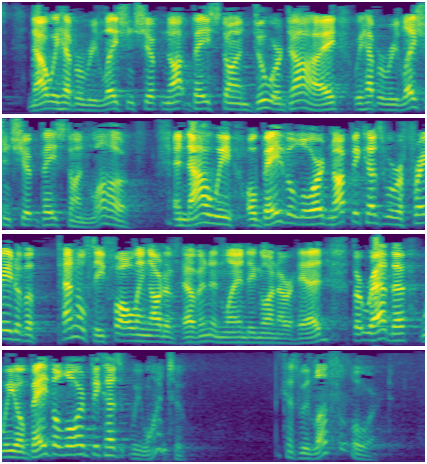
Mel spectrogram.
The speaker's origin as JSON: {"language": "English", "country": "United States", "said": "But as an American, we kind of think of the concept of freedom as free to do whatever I want to do."}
